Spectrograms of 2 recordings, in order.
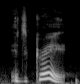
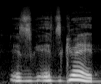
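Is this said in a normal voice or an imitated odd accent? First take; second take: normal voice; imitated accent. First: It is said in the speaker's own normal voice. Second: It is said in an imitated, bizarre foreign accent.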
